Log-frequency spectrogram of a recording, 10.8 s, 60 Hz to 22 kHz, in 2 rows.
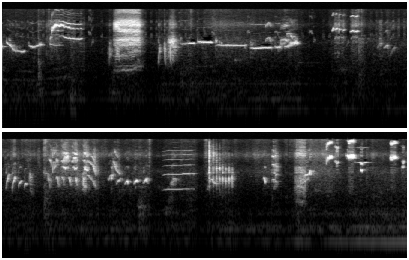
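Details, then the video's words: Tledekan gunung singing for caged-bird training: lively bursts of scratchy chatter, rapid trills and clear slurred whistles, alternating with brief pauses, over a low steady hum. "Mp3 burung telendekan masteran tledekan gunung"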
